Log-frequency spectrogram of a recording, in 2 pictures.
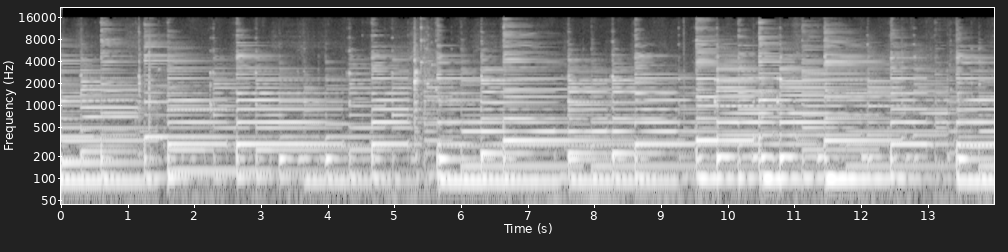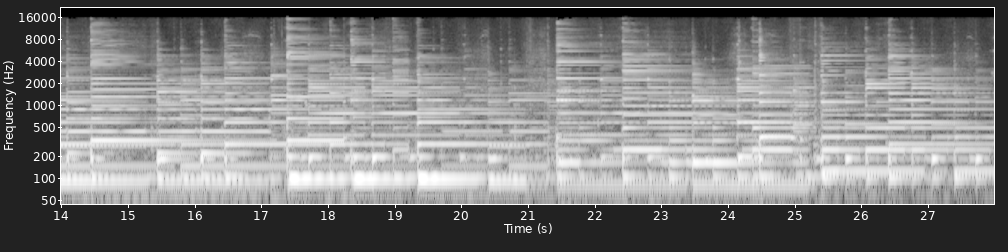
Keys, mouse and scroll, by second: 1.6-3.8 alt+shift+right drag, 3.8 s, 8.0-10.8 alt+drag, 10.0 s, 10.8 Escape, 11.4 s, 13.8 Tab, 13.9 Tab, 13.9 click, 14.8-16.0 middle drag, 16.3-26.7 middle drag, 27.6-27.9 middle drag.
